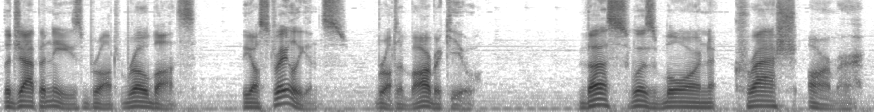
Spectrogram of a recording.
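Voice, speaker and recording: A man's voice: deep voice, a little mellow, no echo. A man narrating a sci-fi audiobook story in a dry, wry storytelling manner.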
